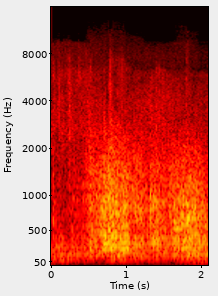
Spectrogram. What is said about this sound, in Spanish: La lluvia cubre con su manto gris y transparente el puerto.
